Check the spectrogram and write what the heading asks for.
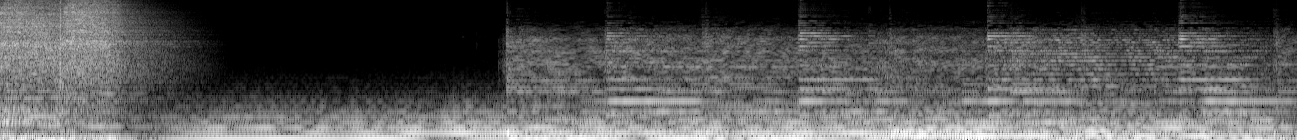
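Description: A heavy death metal passage of thick, distorted guitars droning in a low register, with sharp accents punching in every second or two. The playing is loud, dense and steady, with no vocals.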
